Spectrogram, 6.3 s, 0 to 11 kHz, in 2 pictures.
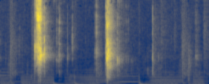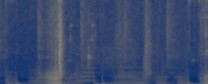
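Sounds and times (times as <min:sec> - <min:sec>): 
beer bottle opening clicks: 0:00.5 - 0:01.9.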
